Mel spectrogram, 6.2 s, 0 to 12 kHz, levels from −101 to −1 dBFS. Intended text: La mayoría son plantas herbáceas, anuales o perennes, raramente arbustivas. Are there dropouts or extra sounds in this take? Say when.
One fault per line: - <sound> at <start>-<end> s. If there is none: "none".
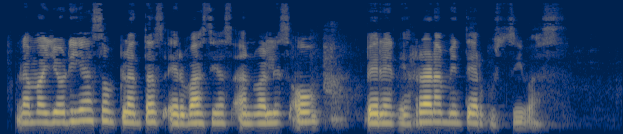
none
